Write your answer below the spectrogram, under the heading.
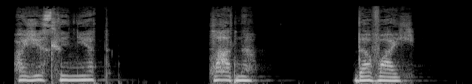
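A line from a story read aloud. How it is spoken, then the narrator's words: Soft reply. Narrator (Russian): тихонько откликнулась Лира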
